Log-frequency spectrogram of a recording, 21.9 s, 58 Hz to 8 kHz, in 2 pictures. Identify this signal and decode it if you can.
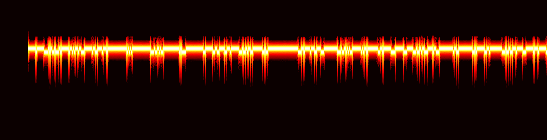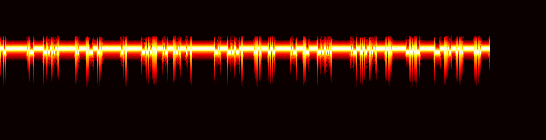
RTTY (45.45 baud, 170 Hz shift), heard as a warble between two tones, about 1360 Hz centre. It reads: JAWQY BEVIC WLNUM SFPOM AAWGP CMQUE FXEGP RBDQH NFIZZ YZIFJ ZTSJD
